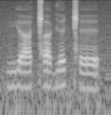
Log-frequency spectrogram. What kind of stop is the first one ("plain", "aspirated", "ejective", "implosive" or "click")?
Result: click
